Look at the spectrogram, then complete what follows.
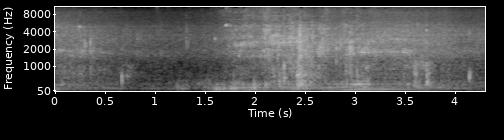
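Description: A 4x4's engine pulling under load as the vehicle crawls over rocks, with knocks and scrapes of rock against the vehicle. Quieter for the first second, then louder for about two seconds.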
